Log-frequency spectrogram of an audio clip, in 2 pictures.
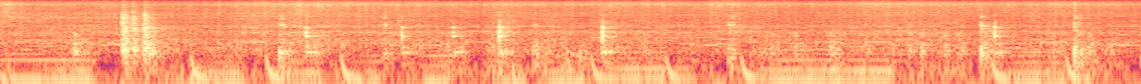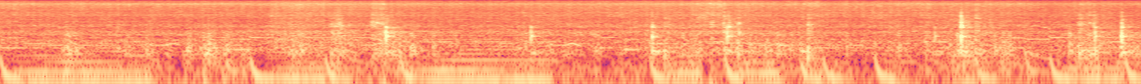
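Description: Chopped tomatoes fry in a pan with a constant close sizzle and repeated scraping, clattering stirs throughout, with no voices.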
